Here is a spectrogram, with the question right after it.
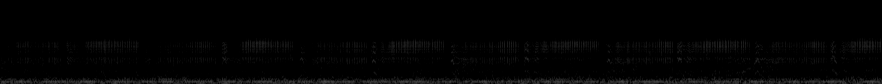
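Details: Japanese rhinoceros beetle calling: quiet, rasping squeaks repeated in short bursts roughly every 0.7 seconds over a steady low hum.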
